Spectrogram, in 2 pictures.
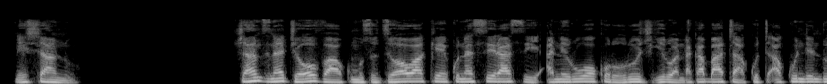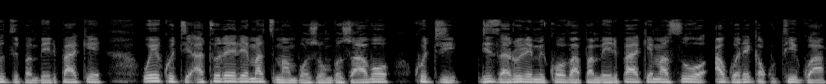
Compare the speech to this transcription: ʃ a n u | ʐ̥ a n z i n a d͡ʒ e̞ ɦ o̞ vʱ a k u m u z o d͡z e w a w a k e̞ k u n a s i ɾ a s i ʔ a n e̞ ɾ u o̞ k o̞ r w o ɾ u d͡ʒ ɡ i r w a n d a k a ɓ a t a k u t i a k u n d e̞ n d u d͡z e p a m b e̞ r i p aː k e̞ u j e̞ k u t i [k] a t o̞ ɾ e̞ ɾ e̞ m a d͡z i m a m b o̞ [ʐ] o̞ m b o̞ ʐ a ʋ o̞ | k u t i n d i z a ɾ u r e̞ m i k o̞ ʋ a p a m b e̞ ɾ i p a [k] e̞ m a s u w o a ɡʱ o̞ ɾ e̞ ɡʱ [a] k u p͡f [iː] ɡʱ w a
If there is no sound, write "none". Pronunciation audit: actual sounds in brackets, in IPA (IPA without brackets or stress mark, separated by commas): ʔ, ʐ, k, a, iː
